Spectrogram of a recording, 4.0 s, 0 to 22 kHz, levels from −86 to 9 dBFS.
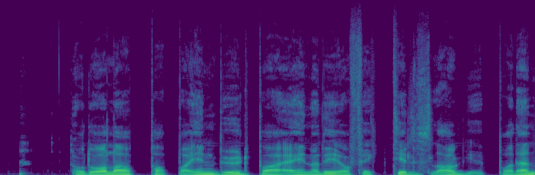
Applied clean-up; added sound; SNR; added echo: none; none; none; none.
